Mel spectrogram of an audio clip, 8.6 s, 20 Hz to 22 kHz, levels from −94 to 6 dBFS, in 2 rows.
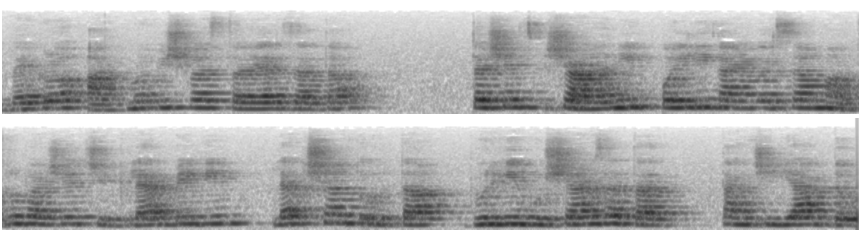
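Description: There are no technical faults to describe in this speech recording.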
